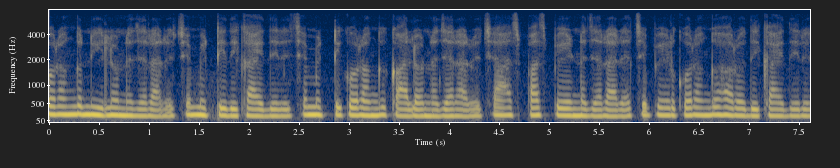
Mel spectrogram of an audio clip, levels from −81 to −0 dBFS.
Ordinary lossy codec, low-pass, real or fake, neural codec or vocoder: Opus, 64 kbps; 7.2 kHz; real; none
